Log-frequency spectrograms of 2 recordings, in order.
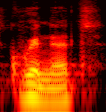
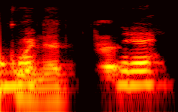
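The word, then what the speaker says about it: Gwynedd: how would you spell how would you pronounce Gwyneth it's not guinnard Gwyneth not Palace not pembrokeshia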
